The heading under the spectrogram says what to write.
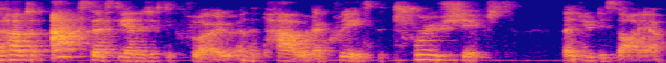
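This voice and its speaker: Moderate pace with a Swedish accent. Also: woman. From Sweden. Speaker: consciousness coach and healer. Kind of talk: webinar masterclass presentation.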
